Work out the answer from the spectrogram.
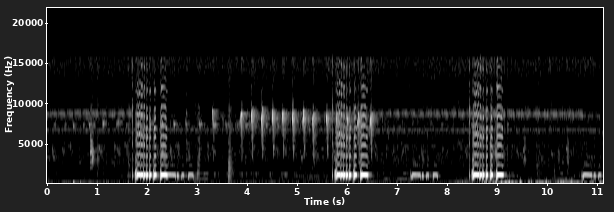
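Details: Champion local zebra dove lure bird, calling rivals, delivers three loud trilled rolling coos about four seconds apart, each followed by a short soft stuttering tail, with faint low rustling in the background.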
